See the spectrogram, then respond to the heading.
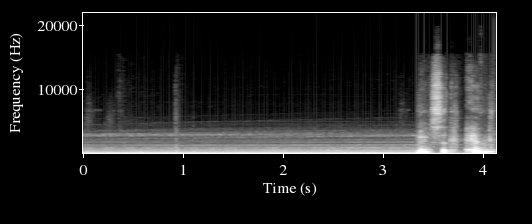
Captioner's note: speaking in Russian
